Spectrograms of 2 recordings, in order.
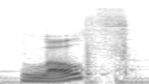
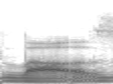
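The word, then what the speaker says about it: Lolth: Loth? Lols. You pronounce it lols.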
